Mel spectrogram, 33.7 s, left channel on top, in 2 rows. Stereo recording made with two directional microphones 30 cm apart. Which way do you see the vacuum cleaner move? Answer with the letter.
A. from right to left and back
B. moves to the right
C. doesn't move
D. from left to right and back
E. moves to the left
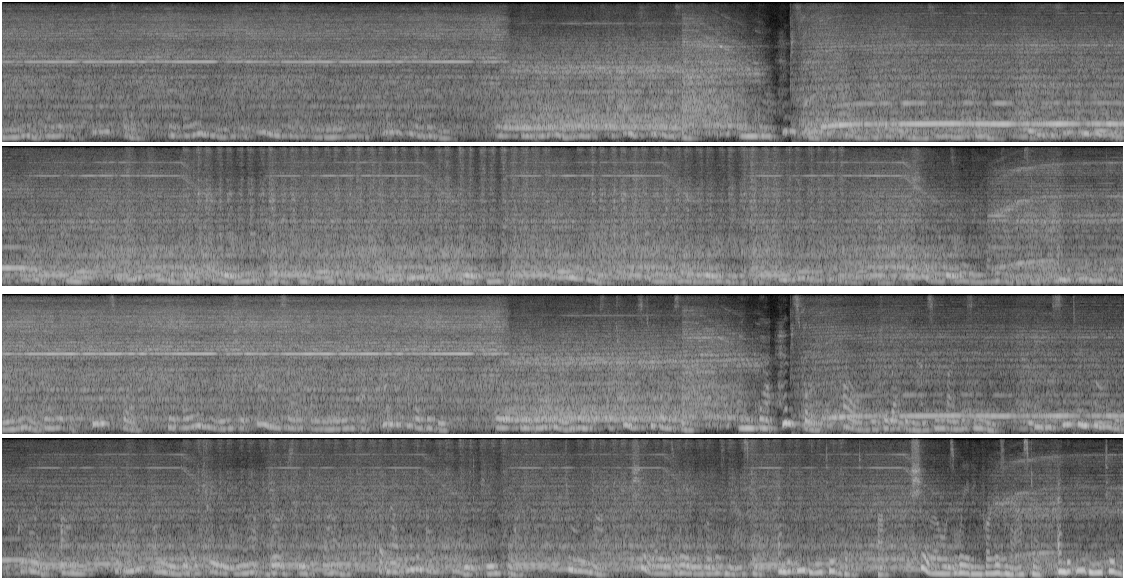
E.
